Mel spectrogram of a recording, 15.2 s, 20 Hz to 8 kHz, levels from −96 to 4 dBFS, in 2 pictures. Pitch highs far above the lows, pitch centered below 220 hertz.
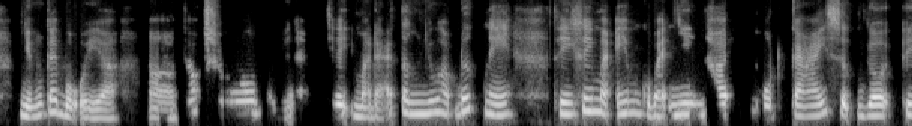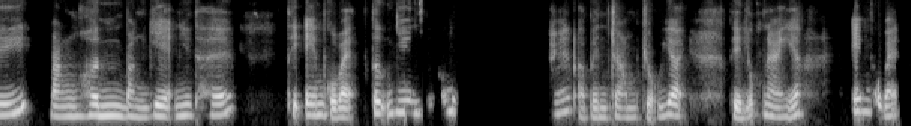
No: average, 4.3 semitones; high, 210 Hz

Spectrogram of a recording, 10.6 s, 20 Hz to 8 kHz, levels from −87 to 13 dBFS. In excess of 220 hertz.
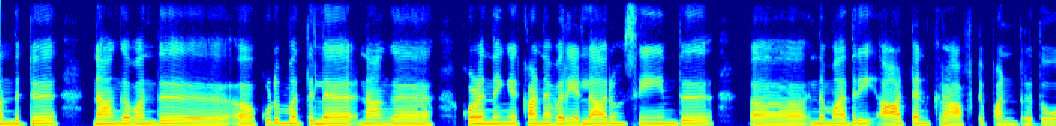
No: high, 200 Hz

